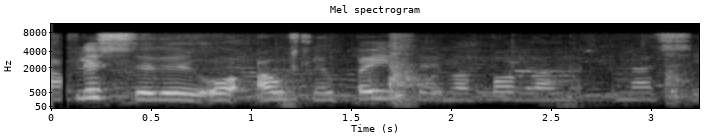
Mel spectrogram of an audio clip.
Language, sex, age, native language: Icelandic, male, 11, Icelandic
